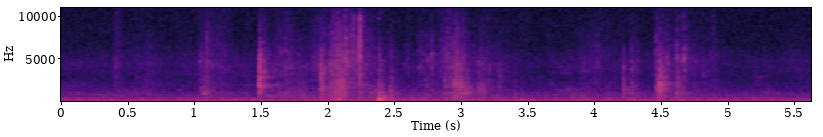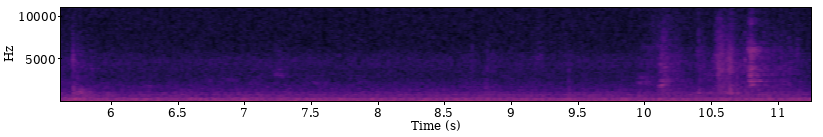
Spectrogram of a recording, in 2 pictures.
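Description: A man speaks quietly at a distance in a room with some echo.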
